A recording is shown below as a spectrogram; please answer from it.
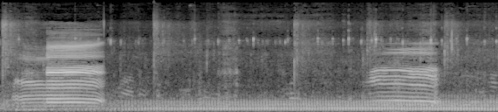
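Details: Cattle at karapan sapi bull race training in Pamekasan, Madura, including champion bulls from Sapudi Island; two drawn-out harmonic moos with a steady low engine-like hum and faint crowd voices between them.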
